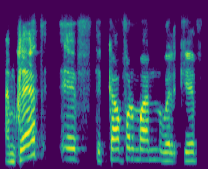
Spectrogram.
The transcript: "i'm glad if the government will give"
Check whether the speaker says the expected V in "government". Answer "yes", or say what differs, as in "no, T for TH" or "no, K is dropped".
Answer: no, F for V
